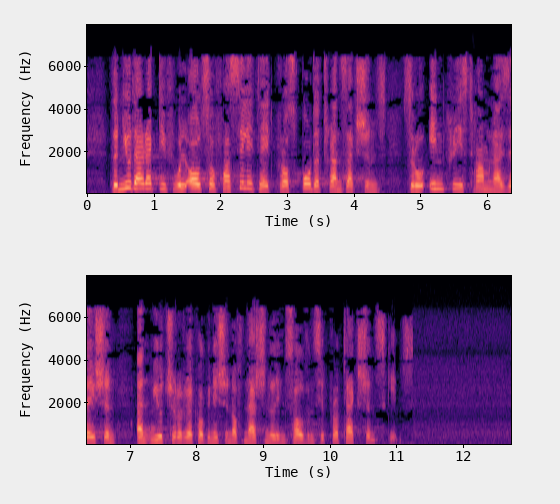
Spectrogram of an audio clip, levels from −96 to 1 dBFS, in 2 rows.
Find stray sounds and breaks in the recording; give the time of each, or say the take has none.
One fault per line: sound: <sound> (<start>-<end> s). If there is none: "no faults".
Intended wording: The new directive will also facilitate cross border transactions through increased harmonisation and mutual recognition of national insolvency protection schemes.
no faults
